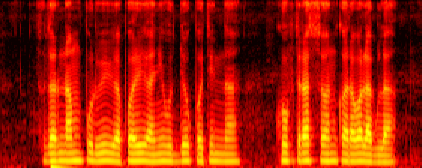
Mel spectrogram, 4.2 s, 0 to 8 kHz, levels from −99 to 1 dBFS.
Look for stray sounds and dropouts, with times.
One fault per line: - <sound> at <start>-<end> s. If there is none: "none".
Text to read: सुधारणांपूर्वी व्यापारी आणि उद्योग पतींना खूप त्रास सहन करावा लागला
none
